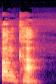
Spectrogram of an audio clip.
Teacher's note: تو آپ پنکھا کہہ رہے ہیں، نون کو چھپا کے پڑھ رہے ہیں، ظاہر نہیں کرتے پنکھا۔ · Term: اخفا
